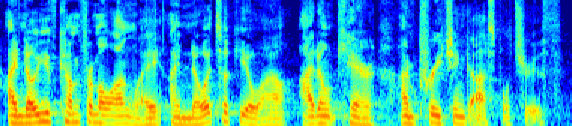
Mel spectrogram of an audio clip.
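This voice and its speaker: A calm, resolute preacher, as a man puts him on, speaking low and hushed yet unbending. The voice drops well below a normal speaking level and stays quiet and firm. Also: fairly quick, natural voice. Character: calm, resolute male preacher addressing critics.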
